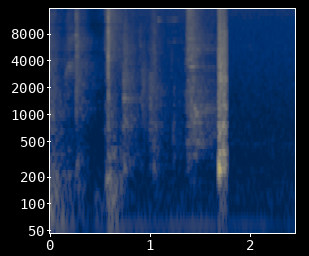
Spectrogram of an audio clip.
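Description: Kicks and strikes landing on free-standing punching bags: a series of dull thuds, the loudest near the end, after which the sound cuts off abruptly.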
